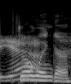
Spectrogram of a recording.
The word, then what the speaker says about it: Drollinger: Drollinger.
